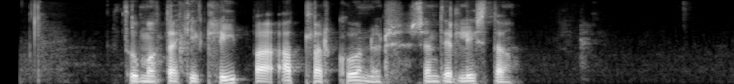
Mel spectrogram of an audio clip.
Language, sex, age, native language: Icelandic, male, 20-29, Icelandic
